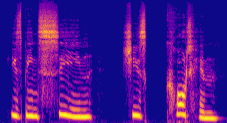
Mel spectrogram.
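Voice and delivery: put-on high, slow, fearful girl voice; a little girl dreading the worst; Lucy. A narrator's reading. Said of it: "thought Lucy".

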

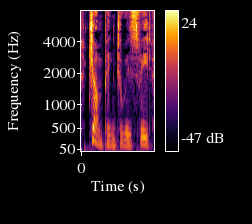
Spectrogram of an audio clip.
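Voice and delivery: plain reading voice

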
